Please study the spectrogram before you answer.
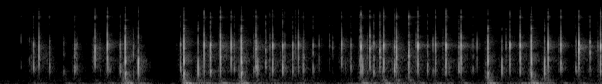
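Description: A pink and purple Xinmeng M71 65% mechanical keyboard with TTC Superman switches and plastic keycaps, resting on a desk mat, is typed on continuously with the fingertips of both hands. Crisp, bright clacks come in quick runs, with a short pause near the start. There are many separate keystrokes with almost no ring.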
